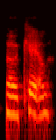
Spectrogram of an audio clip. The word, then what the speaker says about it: Kiel: And you're in Kiel? Is that how you pronounce it? Kiel? Kale.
